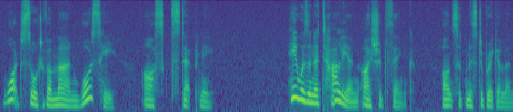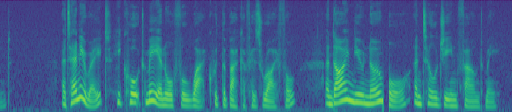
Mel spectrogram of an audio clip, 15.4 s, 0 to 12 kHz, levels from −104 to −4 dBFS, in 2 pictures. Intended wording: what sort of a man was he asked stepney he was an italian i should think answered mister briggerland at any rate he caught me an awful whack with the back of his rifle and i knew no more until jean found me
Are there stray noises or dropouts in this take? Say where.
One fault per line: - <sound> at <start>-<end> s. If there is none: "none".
- dropout at 13.4-13.5 s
